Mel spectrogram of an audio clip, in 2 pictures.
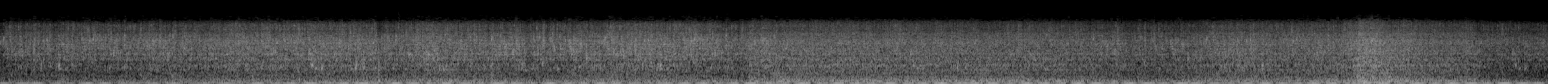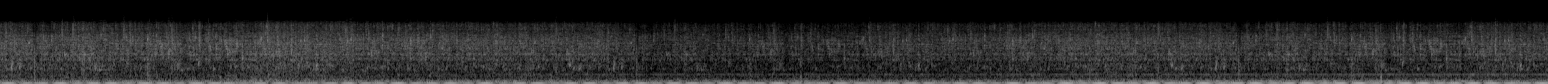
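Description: Rushing water of a mountain stream and rapids, a steady hiss that is louder in the first half and eases off about halfway through. A low hum runs underneath.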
